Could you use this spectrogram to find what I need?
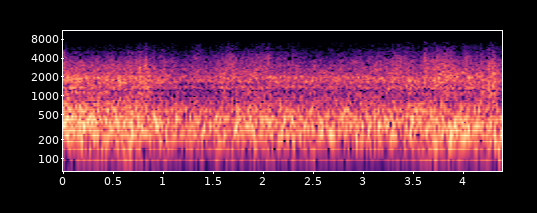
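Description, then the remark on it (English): A steady, loud airplane engine drone fills the air continuously, a broad rumbling roar overhead, with no voices and no breaks in the sound. “You think you're going to be rescued by that plane and leave me behind.”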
